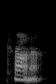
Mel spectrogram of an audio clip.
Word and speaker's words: Toronto: So like it's toronto but you drop the T's after the first one.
